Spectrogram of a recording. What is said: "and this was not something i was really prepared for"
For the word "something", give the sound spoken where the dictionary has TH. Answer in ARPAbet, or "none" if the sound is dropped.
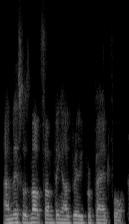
TH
